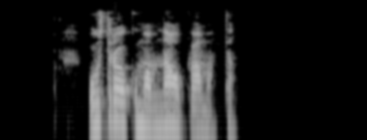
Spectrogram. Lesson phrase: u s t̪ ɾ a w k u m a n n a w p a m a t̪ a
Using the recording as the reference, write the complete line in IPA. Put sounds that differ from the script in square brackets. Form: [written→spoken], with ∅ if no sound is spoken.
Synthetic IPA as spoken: u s t̪ ɾ a w k u m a [n→m] n a w p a m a t̪ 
